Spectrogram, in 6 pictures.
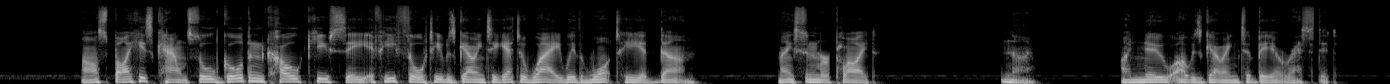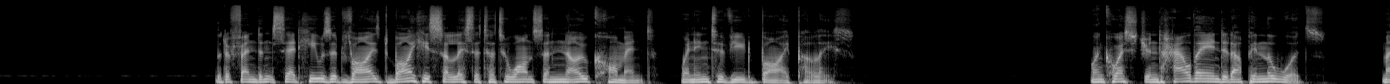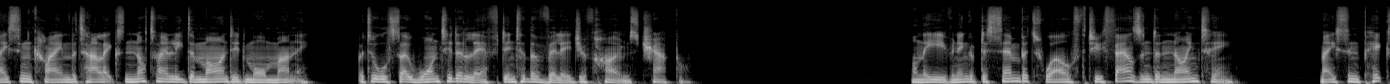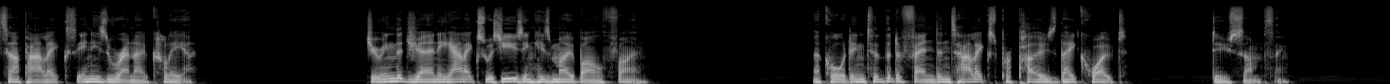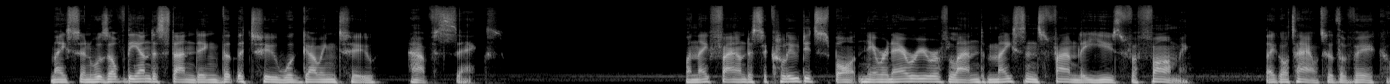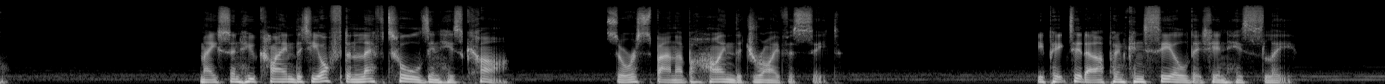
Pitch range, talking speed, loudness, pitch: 100-125 Hz, 125 wpm, -22 LUFS, 110 Hz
